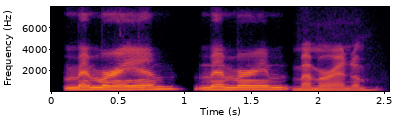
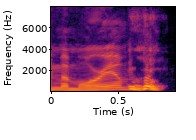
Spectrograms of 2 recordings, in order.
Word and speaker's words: memoriam: cinema in the memor memorandum. It's like there's no B in it. Well, there's no a memoriam. Memoriam. There you go.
